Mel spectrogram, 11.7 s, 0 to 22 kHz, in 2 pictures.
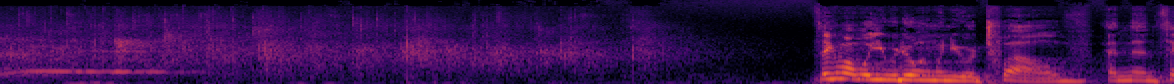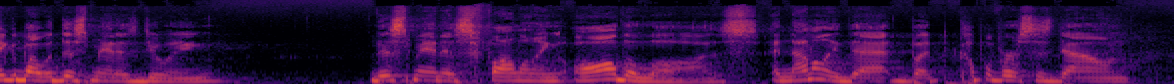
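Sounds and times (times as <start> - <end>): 
audience clapping: 0.0 - 3.6
speech: 4.1 - 7.1, 7.7 - 11.6.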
